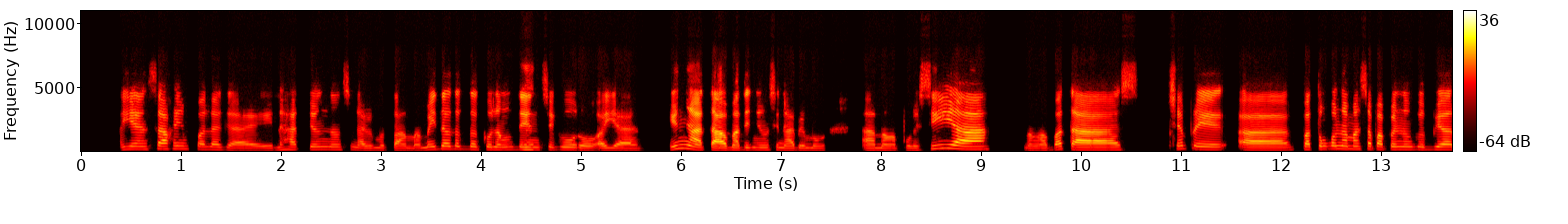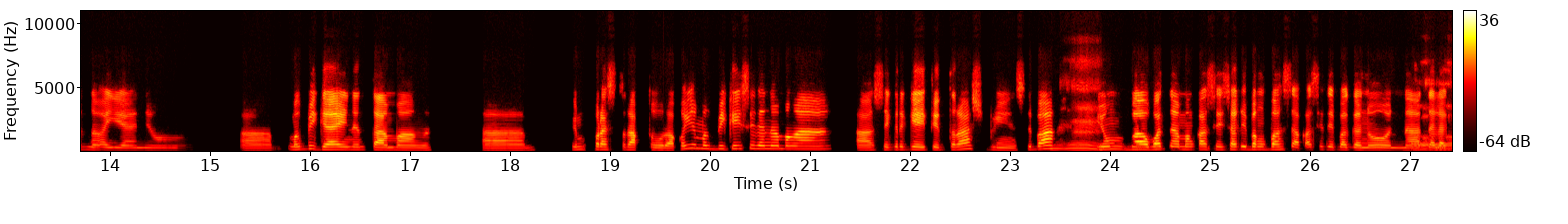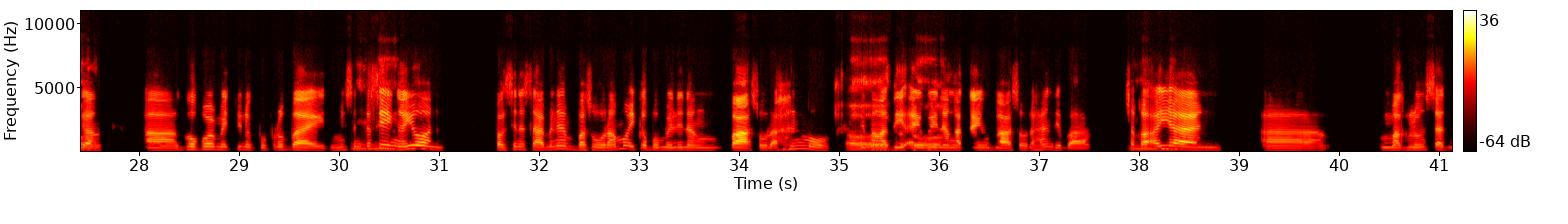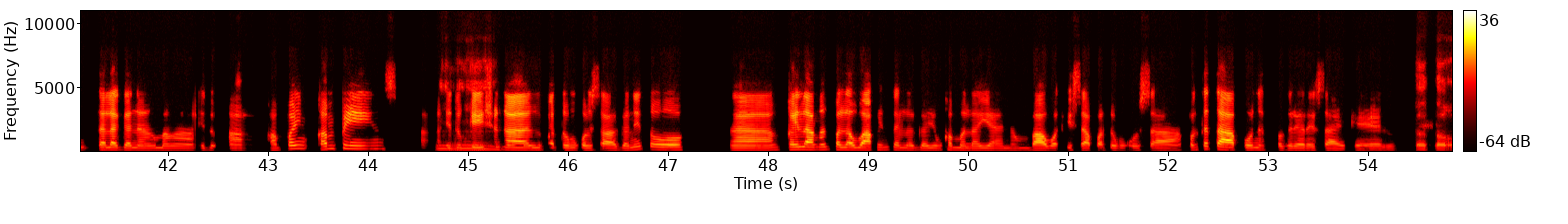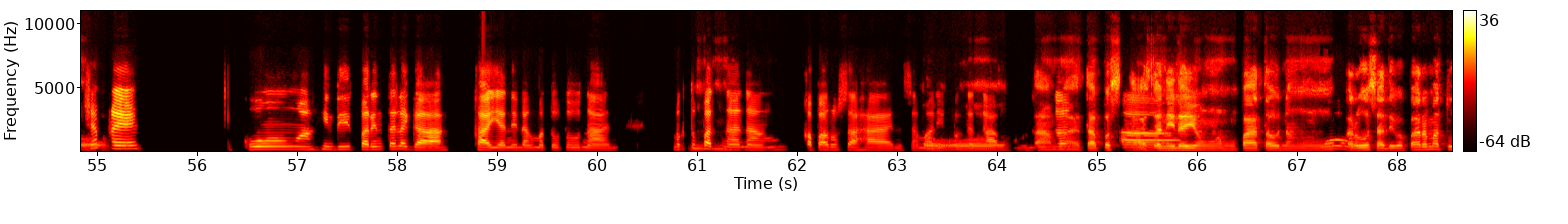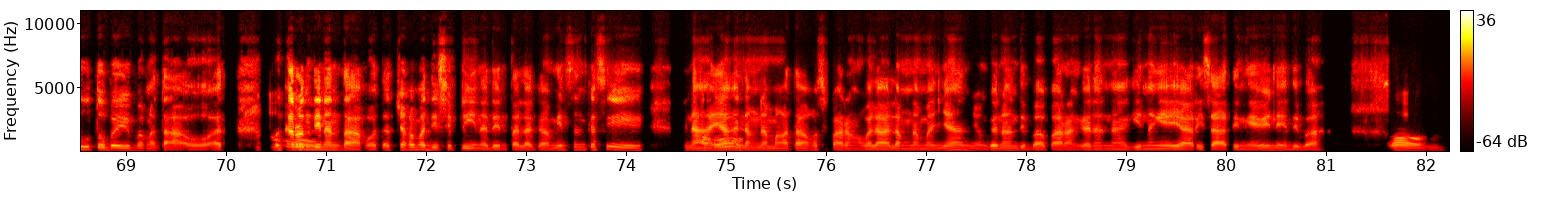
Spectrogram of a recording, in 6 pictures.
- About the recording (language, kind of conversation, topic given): Filipino, unstructured, Paano mo nakikita ang epekto ng basura sa ating kapaligiran?
- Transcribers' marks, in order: tapping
